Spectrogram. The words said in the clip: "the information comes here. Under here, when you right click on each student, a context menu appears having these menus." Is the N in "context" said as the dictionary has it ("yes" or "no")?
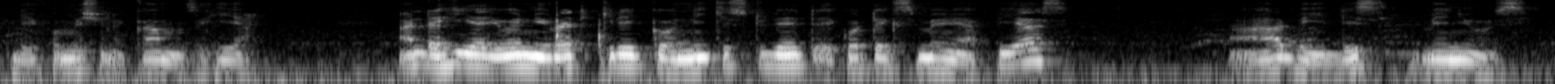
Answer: no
